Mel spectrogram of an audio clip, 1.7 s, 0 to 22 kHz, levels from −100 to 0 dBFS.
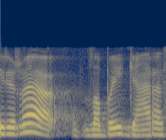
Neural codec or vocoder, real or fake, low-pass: none; real; 5.4 kHz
